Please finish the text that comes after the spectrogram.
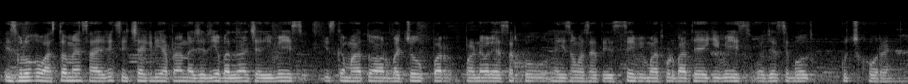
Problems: none marked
